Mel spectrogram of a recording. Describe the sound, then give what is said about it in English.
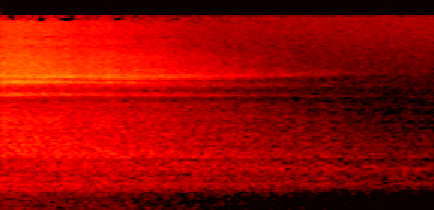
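A slow, deep exhale during a cosmic breath meditation: a soft, steady breathy hiss that gradually fades over a few seconds, with no talking. “Take a couple of nice deep inhalations and let them go.”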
